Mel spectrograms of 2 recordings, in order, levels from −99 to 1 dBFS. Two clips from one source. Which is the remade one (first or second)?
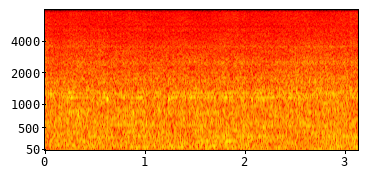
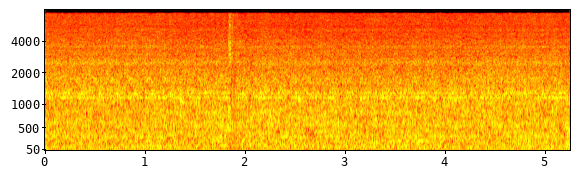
first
